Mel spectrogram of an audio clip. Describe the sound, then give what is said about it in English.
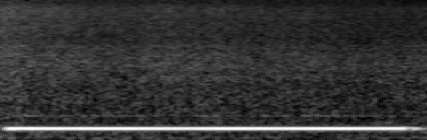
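The Fort Amherst foghorn sounds one long, steady, low blast as fog rolls into the harbor, loud and unwavering for about two seconds before cutting off, with faint background hiss underneath and no voices. “Okay, this is a recording of the Fort Amherst foghorn.”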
